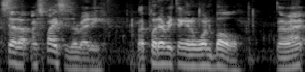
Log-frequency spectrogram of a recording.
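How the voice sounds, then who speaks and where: Noticeable background noise runs under this recording. A man speaks with a New England accent. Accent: Yankee. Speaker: cooking channel host. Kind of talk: tutorial. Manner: casual, upbeat.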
